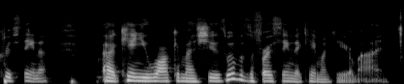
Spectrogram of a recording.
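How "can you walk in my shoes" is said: ordinary talk, nothing marked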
